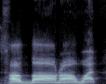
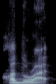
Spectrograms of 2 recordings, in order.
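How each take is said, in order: First: An extra vowel is inserted between d and r. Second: The d is followed directly by r, no vowel. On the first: The speaker calls it wrong. "not khadarawat" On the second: The speaker calls it right. "that dot is sakin"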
